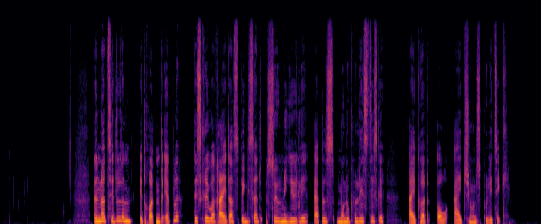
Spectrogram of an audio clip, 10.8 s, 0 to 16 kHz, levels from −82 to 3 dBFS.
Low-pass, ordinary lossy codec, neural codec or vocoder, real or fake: 14.4 kHz; none; codec, 44.1 kHz, 3.4 kbps, Pupu-Codec; fake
